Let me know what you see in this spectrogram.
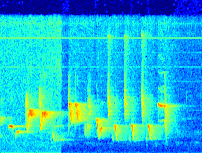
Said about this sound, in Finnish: ikkunasta alkaa kuulua satakielen laulua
